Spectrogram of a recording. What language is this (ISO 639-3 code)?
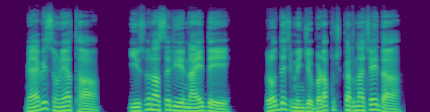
xnr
